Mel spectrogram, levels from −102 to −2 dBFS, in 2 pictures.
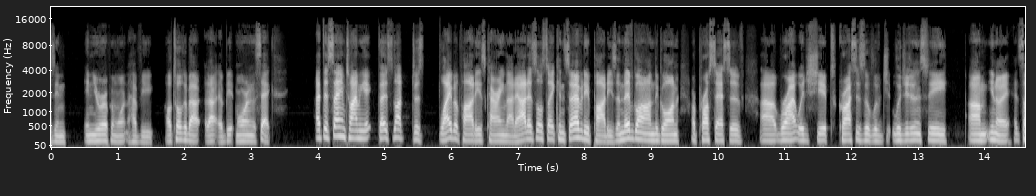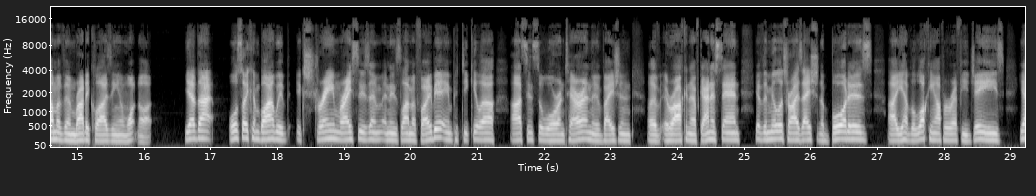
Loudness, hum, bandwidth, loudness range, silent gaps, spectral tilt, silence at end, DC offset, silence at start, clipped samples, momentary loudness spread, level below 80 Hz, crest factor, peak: -21 LUFS; none; 16 kHz; 3 LU; none; -5 dB/octave; 0 s; under 0.1%; 0 s; under 0.1%; 11 LU; -66 dBFS; 22 dB; 0 dBFS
